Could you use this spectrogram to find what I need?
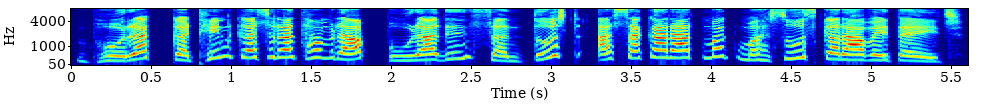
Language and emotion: Maithili, happy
